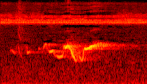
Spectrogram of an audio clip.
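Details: Black-naped oriole giving a brief melodious phrase meant to encourage pet birds to sing: a few light notes leading into a swooping, liquid whistle and a bright rising end, against continuous insect trilling.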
